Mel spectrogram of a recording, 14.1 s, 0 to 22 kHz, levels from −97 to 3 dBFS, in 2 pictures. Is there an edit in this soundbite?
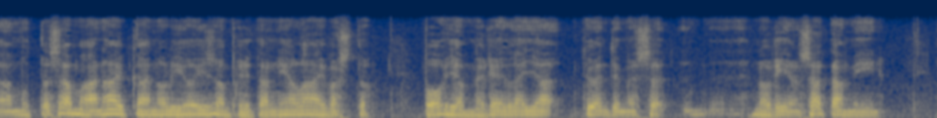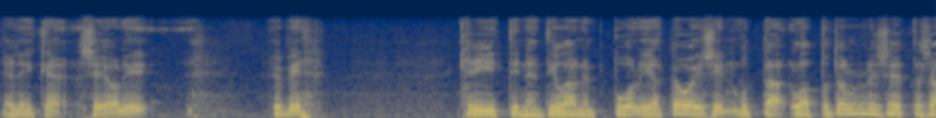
yes; 1 cut; at 7.0 s

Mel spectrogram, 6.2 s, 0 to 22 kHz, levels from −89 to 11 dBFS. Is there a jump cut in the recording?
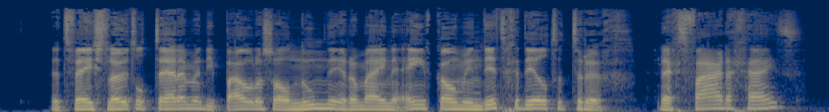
yes; 2 cuts; at 3.2 s, 4.8 s

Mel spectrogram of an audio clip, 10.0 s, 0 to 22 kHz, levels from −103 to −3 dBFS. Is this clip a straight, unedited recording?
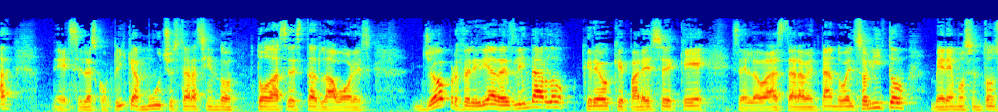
no; 1 cut; at 2.5 s

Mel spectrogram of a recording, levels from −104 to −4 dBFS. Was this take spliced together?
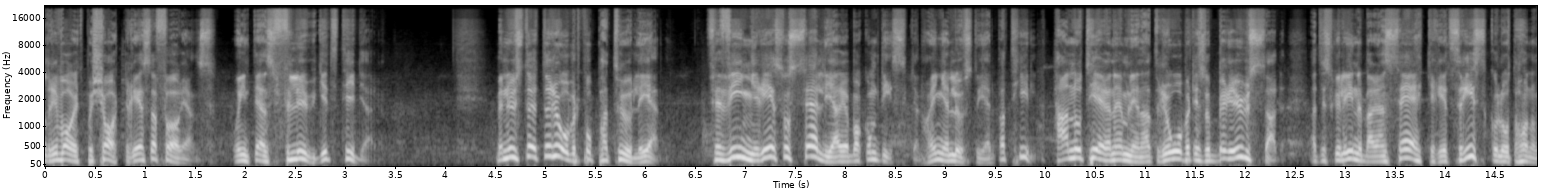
yes; 1 cut; at 10.0 s

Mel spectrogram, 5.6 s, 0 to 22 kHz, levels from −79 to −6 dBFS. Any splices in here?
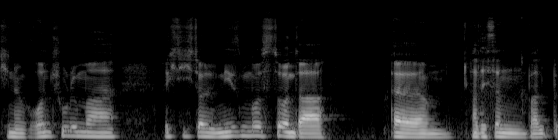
no; 0 cuts

